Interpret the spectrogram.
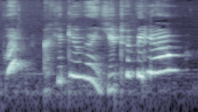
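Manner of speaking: imitating her friend. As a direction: squeal it as the friend would. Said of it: "She should be like".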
